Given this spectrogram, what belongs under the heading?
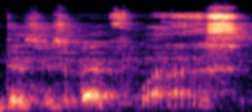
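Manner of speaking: breathless unvoiced whisper, slow; whispered aside. Real, not acted. A slow whispered aside about the disrespectful pet. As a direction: hiss it under your breath.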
